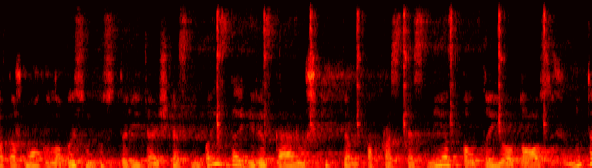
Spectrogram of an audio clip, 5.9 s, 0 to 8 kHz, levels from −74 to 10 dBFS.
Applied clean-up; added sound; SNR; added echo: none; Clock; 19 dB; reverberation time 2.1 s.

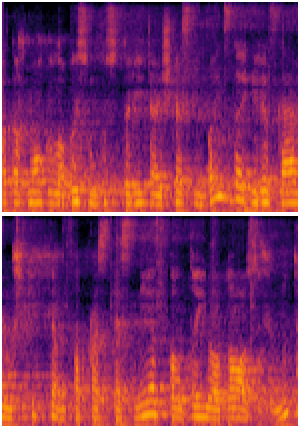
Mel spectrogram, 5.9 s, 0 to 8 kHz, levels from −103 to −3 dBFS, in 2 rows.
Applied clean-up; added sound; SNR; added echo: neural separator model SepFormer DNS4.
